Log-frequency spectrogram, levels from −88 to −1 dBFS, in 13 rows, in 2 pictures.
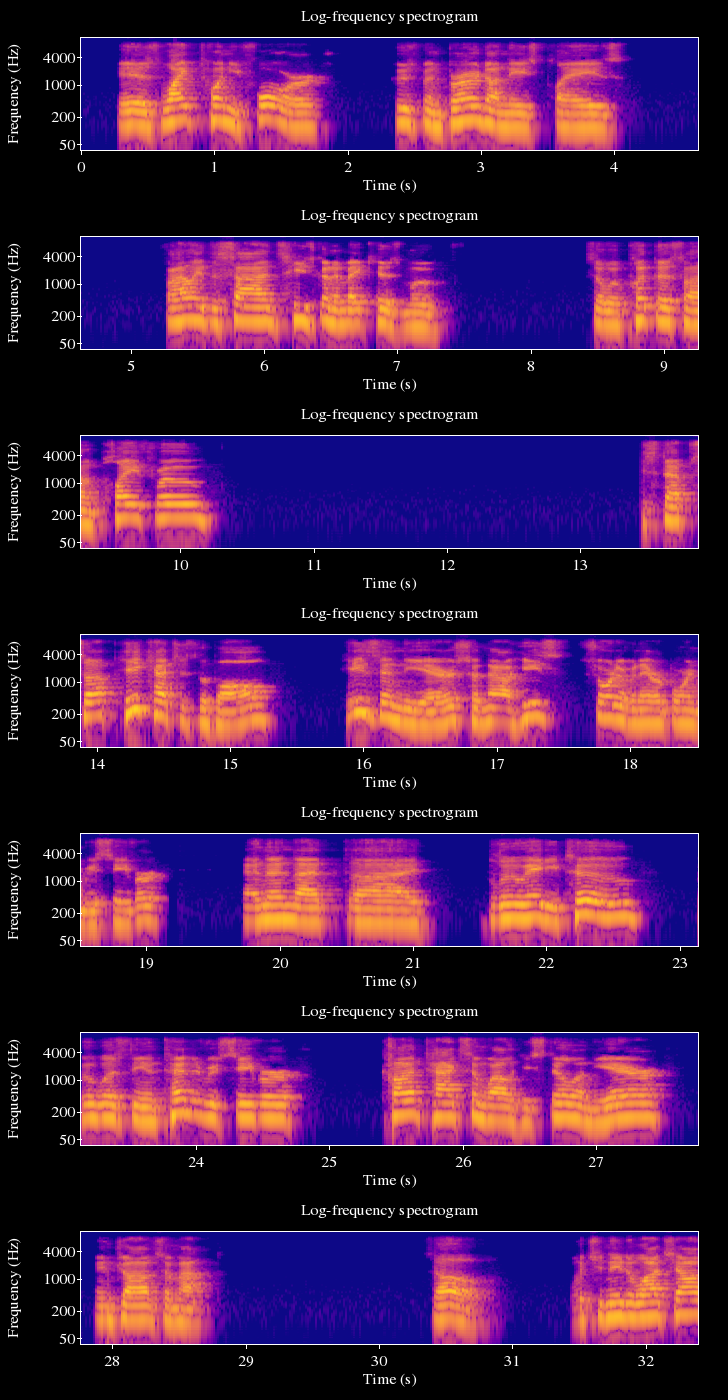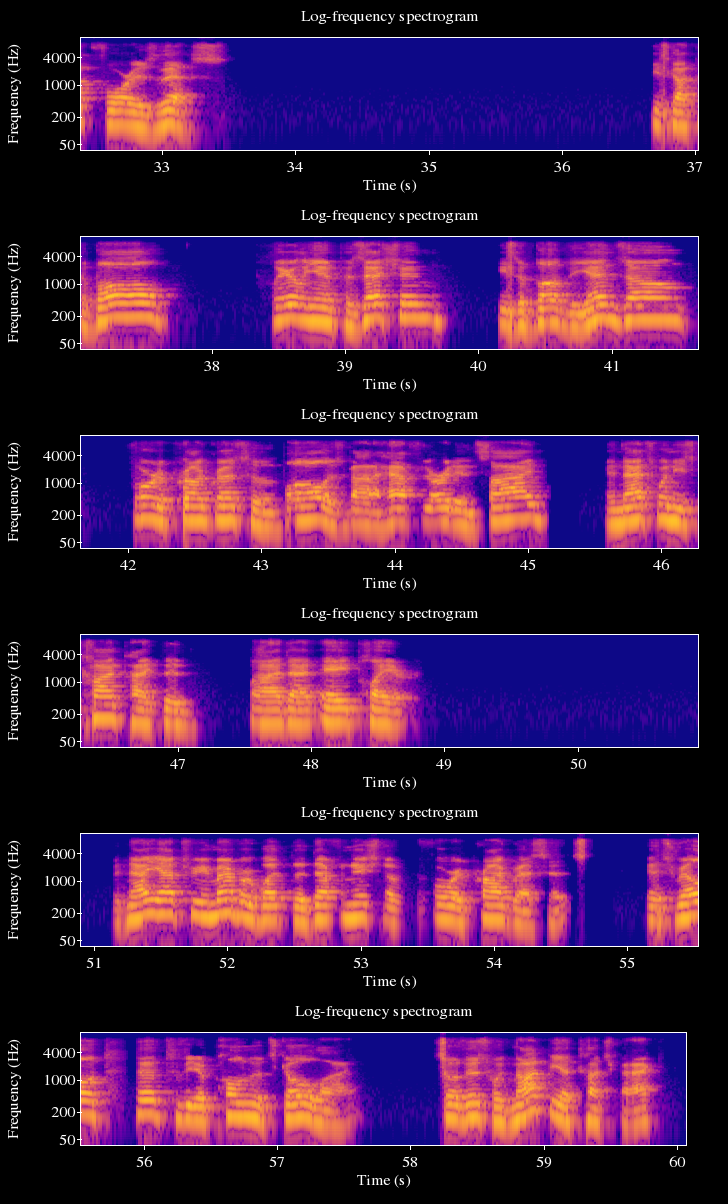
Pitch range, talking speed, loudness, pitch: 130-165 Hz, 135 wpm, -19 LUFS, 150 Hz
